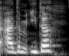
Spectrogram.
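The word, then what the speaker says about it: Idah: In terms of performances, apart from his two goals, I thought Adam Ida, and that is how you pronounce it, Adam Ida,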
